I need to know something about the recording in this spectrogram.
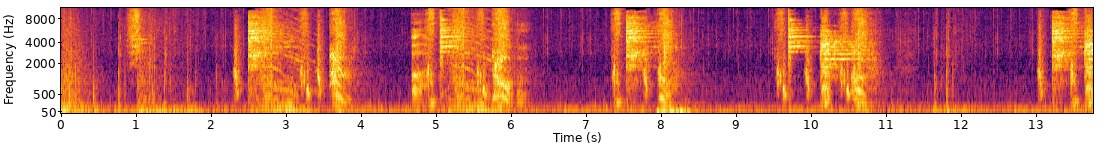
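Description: Swords clash with metallic rings.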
